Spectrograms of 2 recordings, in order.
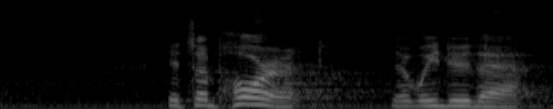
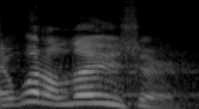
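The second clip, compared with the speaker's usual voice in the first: mocking crowd; 4 semitones higher, 8 dB louder than usual.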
